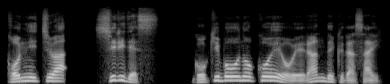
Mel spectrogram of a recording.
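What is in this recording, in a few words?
Japanese, Japan; iOS Sounds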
